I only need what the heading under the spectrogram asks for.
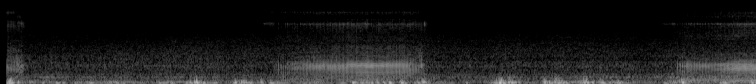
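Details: A Boston Terrier snores with deep, rumbling breaths and a wheezy, whistling edge on some breaths; the owner thinks it is dreaming of eating.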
